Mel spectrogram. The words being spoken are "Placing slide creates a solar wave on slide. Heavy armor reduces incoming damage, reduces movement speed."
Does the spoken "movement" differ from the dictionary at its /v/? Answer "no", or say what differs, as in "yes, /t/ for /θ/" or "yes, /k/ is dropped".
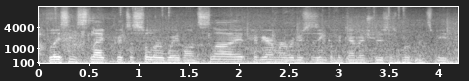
no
